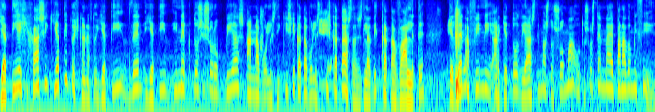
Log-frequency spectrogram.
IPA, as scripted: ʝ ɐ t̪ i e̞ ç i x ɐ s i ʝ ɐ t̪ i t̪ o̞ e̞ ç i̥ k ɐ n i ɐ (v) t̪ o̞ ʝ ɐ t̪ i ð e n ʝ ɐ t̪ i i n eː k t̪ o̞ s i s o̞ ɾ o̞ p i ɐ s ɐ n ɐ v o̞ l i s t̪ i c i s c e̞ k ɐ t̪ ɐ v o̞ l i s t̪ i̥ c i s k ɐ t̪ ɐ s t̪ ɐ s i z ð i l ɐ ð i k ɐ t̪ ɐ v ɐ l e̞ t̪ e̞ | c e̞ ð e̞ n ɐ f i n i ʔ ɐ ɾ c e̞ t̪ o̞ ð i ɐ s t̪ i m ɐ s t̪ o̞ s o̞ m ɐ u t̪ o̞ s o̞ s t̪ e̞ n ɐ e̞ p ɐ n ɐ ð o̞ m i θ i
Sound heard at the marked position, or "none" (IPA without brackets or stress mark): f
